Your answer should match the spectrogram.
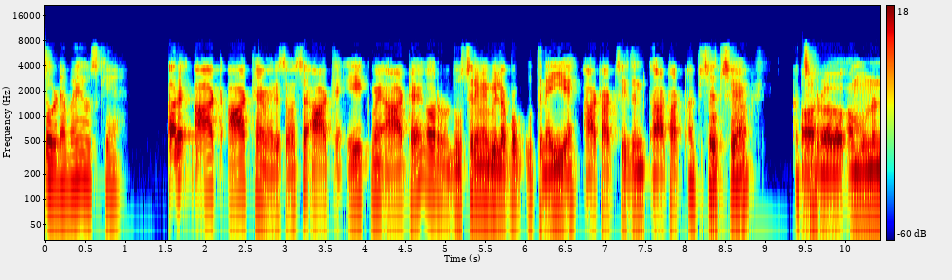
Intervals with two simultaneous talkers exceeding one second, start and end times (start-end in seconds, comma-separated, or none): none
